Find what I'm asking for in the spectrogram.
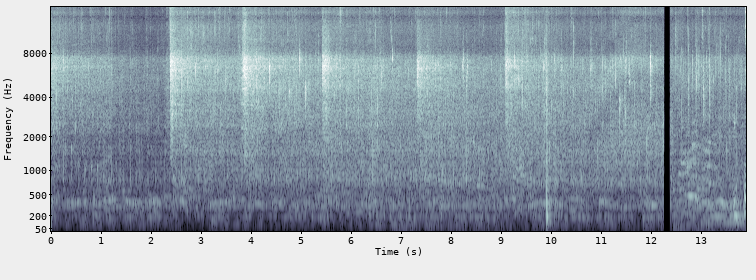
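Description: Chicken 65 pieces deep frying in hot oil give a steady, close sizzle and bubbling hiss throughout, with a few louder crackling bursts as pieces are stirred or added.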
